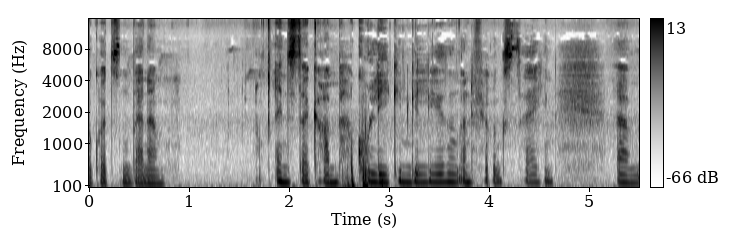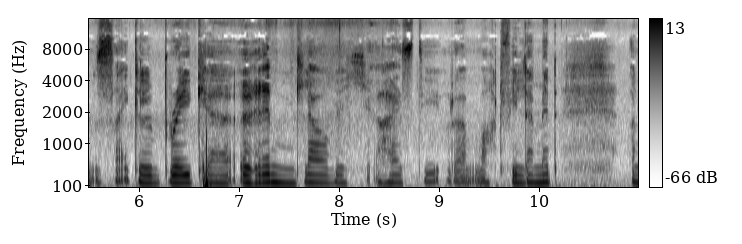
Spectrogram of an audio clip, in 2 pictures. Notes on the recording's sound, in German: live aus dem Park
